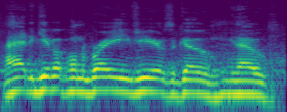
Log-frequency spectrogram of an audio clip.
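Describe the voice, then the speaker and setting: Middle-aged man, hoarse, joking color commentator, mid-range voice. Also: mid-range voice, steady tone, fast talker, darkish tone, slight background noise. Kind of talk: local football commentary banter.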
